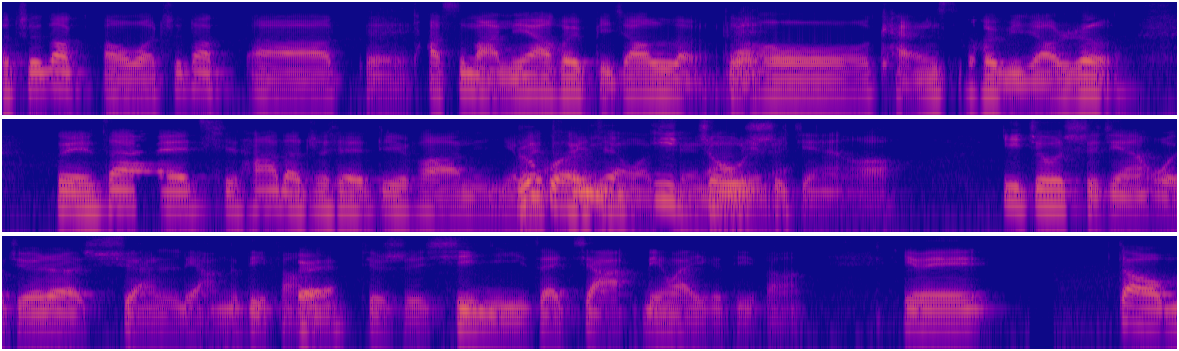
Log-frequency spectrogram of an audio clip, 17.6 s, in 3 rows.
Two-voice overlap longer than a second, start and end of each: 8.4-9.8

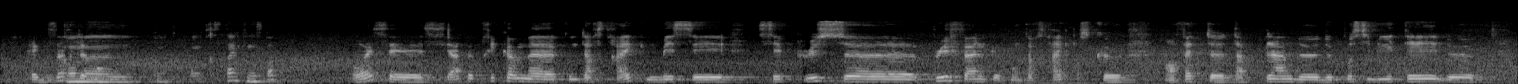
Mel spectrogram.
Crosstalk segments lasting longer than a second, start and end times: none

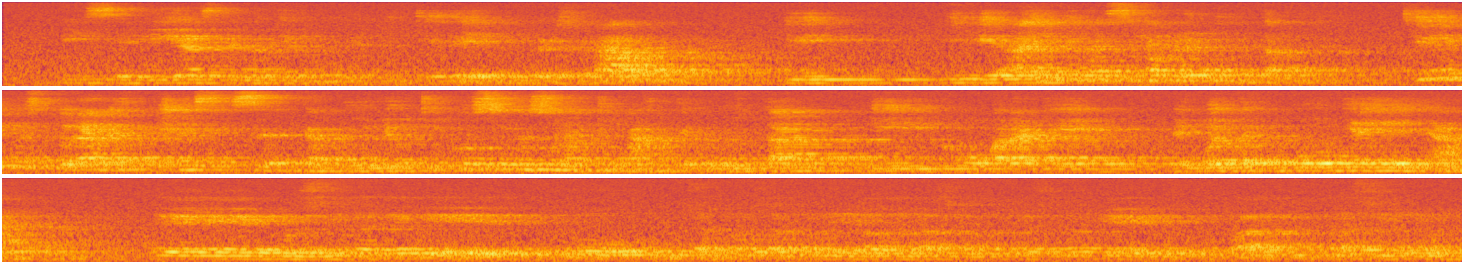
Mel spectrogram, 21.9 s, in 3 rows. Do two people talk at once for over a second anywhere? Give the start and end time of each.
none

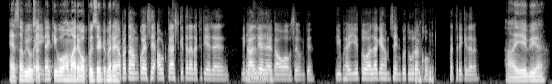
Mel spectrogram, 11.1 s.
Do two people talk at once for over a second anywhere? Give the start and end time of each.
none

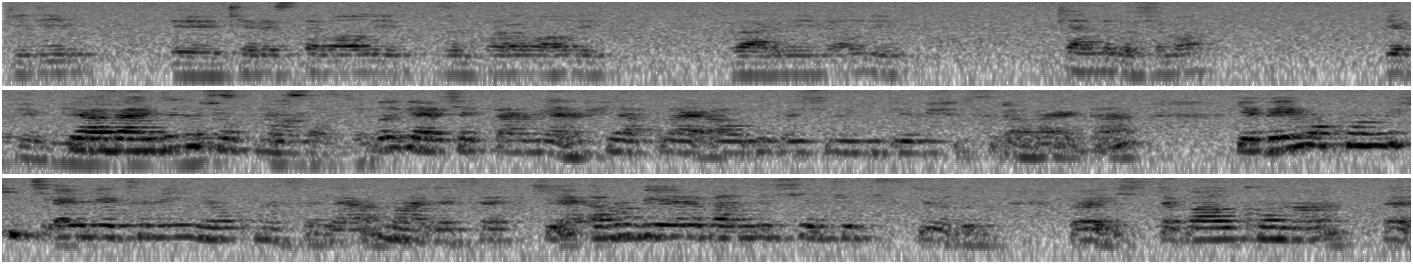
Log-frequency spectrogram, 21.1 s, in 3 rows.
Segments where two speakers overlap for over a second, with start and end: 7.4-8.9

